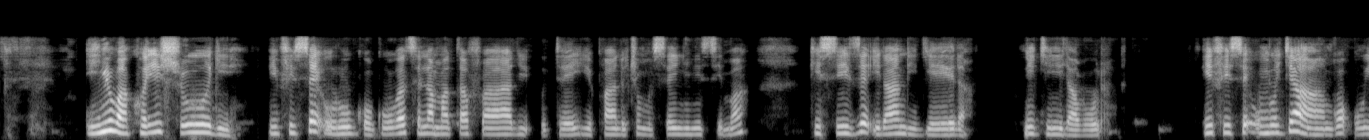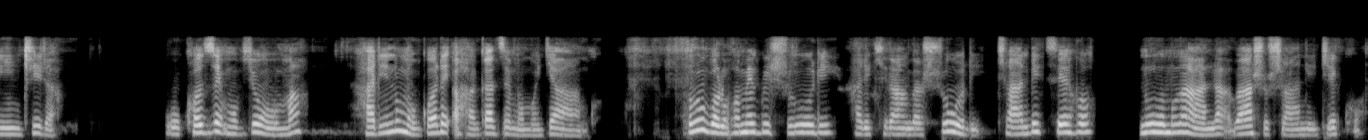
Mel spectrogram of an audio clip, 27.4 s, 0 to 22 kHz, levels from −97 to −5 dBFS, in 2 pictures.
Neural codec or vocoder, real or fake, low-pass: codec, 16 kHz in and 24 kHz out, 1.1 kbps, FireRedTTS-2 codec; fake; 7.2 kHz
